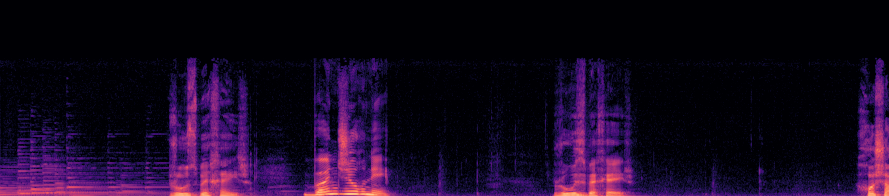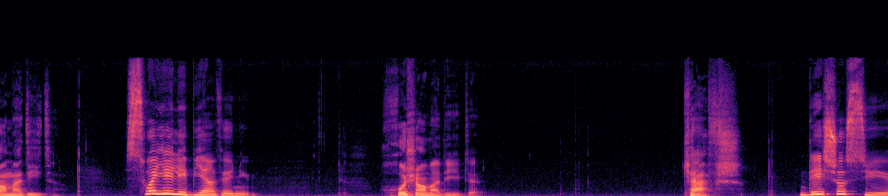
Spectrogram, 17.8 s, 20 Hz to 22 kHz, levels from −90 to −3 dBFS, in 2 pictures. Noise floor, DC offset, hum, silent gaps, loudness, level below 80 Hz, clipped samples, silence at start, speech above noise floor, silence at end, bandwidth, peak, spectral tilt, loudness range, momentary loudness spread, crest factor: -66 dBFS; under 0.1%; none; none; -23 LUFS; -54 dBFS; under 0.1%; 0 s; 44 dB; 0 s; 15.5 kHz; -6 dBFS; -5 dB/octave; 6 LU; 21 LU; 22 dB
